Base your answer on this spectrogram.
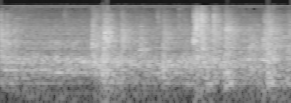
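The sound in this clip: A moving passenger train in Russia rumbles along with a steady, loud low roar and rhythmic clickety-clack of wheels over rail joints, with no talk over the continuous noise.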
